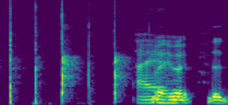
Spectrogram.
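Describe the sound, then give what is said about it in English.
Five sharp hand claps from one person, evenly spaced about a quarter second apart, are followed by a voice speaking. “that deserves so much more than just me clapping.”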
